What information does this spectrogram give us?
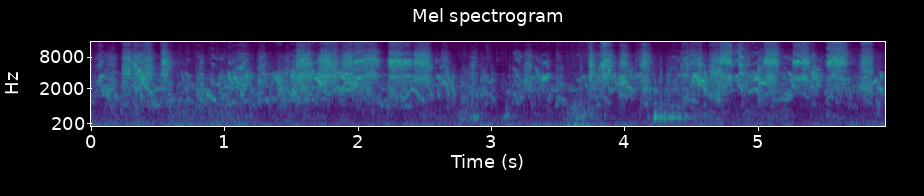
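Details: Happy budgerigar giving steady, high scratchy chirps and squawks in a busy stream, with a short lower note and a faint thump near the middle.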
